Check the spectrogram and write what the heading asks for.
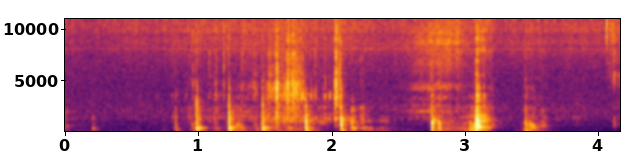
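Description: A quick, irregular run of about a dozen knocks and clatters, things being handled and bumped close to the microphone.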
